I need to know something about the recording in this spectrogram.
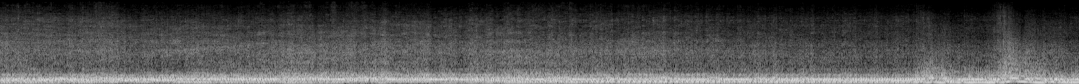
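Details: Suzuki Hayabusa GSX1300R inline-four after a wreck, two new main injectors fitted, no exhaust; loud raw unmuffled bark, even steady beat with clean blips, hitting on all cylinders; normal idle and revs.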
